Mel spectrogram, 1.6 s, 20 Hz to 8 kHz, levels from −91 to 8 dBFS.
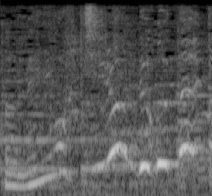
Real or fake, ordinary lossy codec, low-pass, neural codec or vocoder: real; none; 7.2 kHz; none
